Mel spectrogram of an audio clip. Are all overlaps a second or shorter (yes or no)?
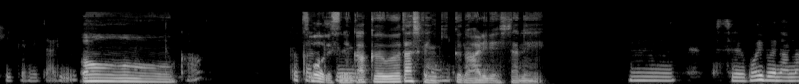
no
